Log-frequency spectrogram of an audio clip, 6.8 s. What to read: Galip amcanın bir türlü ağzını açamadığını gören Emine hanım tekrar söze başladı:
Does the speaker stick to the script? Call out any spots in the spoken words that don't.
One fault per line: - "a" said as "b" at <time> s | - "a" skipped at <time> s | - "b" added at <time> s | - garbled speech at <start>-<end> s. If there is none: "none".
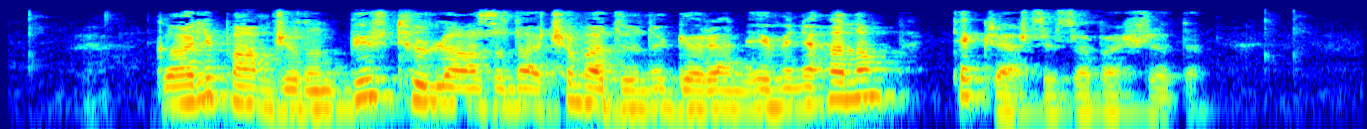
none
